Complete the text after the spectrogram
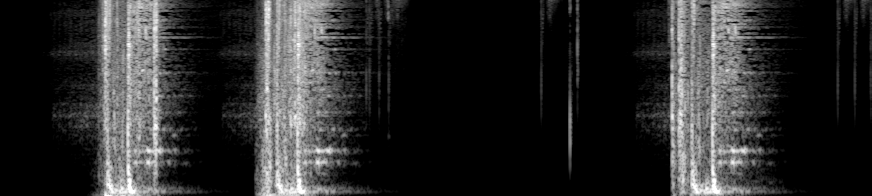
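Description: Short whooshing sounds swell as menu panels open.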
